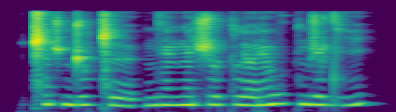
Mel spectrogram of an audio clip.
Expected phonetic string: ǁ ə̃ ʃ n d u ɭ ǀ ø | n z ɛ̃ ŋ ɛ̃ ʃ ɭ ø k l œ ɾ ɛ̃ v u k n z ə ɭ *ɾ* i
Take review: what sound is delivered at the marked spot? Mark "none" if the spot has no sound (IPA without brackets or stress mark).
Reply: dʱ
